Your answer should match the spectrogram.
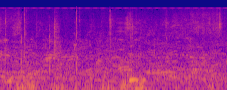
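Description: Chatter of several people talking at once, with a few low thumps underneath.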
